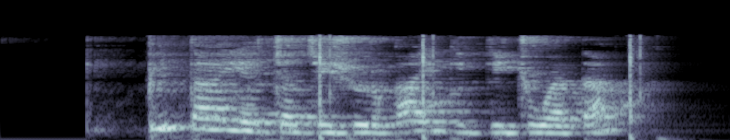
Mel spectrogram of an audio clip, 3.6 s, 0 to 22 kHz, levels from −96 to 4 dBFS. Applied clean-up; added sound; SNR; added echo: classical method WPE with log-MMSE.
